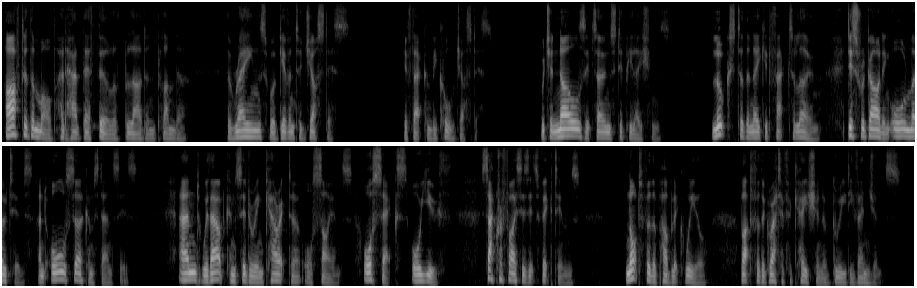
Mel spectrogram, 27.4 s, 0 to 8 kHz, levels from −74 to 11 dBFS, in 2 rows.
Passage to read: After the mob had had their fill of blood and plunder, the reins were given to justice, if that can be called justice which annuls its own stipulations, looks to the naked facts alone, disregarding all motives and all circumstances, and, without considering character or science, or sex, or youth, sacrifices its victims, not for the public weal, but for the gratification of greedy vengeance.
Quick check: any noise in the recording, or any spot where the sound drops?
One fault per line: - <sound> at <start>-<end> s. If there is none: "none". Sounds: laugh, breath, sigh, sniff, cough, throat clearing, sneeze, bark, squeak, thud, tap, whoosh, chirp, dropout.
none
